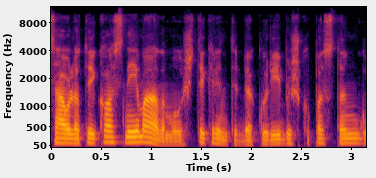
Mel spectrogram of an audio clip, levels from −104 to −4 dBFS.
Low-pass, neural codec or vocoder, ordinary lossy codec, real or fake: 9.9 kHz; none; Opus, 24 kbps; real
